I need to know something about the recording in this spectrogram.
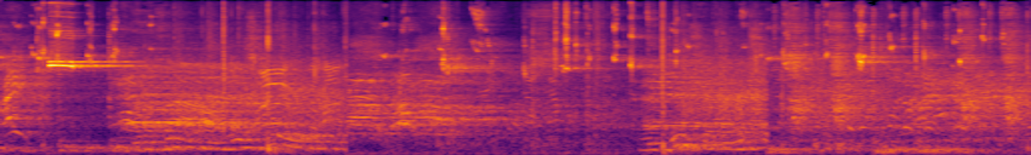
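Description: Courtside sound of a basketball game in a sports hall: players' voices and shouts over a ball bouncing on the court. About half a second in comes a loud knock, followed by a short high whistle.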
